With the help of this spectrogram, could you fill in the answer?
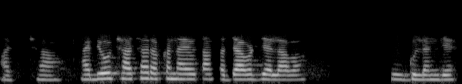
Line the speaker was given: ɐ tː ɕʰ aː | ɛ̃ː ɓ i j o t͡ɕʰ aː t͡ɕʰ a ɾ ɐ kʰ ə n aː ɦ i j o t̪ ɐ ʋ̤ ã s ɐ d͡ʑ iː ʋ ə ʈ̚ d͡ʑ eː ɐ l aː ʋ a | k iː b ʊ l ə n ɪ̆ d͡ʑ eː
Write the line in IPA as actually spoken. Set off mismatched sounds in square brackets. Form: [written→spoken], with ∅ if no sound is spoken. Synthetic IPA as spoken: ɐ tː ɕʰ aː | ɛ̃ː ɓ i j o t͡ɕʰ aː t͡ɕʰ a ɾ ɐ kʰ ə n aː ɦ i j o t̪ ɐ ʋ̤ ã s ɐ d͡ʑ [iː→aː] ʋ ə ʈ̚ d͡ʑ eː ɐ l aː ʋ a | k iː [b→ɡ] ʊ l ə n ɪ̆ d͡ʑ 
